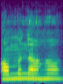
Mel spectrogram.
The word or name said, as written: omnoho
